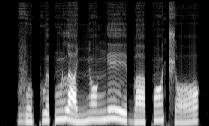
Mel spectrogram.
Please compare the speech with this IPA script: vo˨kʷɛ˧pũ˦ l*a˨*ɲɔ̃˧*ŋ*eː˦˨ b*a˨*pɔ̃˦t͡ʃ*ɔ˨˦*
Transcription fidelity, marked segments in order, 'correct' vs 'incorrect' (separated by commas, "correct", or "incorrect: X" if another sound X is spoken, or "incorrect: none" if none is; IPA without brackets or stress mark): correct, correct, correct, correct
